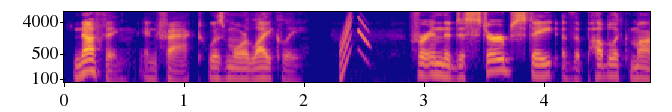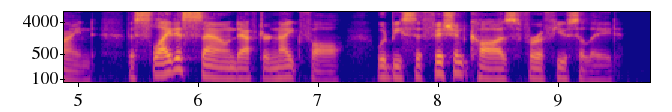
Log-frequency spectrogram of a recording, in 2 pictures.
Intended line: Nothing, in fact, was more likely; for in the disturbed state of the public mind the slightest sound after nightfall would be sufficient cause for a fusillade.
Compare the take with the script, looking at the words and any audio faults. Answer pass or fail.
fail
